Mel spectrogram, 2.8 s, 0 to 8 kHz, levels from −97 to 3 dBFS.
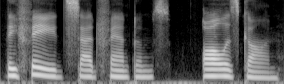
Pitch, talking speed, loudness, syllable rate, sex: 185 Hz, 150 wpm, -18 LUFS, 3.4 syllables/s, female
